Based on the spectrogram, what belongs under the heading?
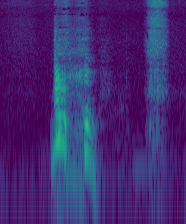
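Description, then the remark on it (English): A single human sneeze: a voiced, rising intake followed a beat later by a short, breathy, hissing burst, with no talking. “Uh-oh, I got a sneeze coming on.”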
